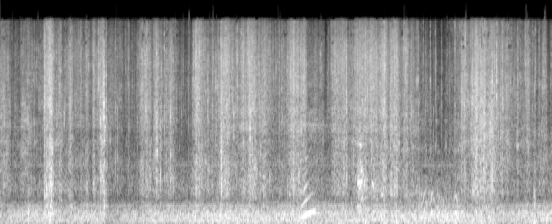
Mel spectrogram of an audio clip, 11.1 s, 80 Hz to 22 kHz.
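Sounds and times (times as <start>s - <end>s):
plastic bags crinkling: 0.0s - 11.0s
rustling: 0.0s - 11.0s.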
